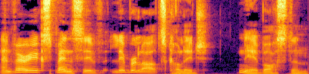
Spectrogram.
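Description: A man with a London accent talks at a moderate pace, his pitch swinging very widely, with vocal fry. The recording is very clean, with a silent background. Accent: British English (London). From England (London). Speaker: writer and essayist. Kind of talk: reading aloud. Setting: studio. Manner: halting, many fillers in conversation.

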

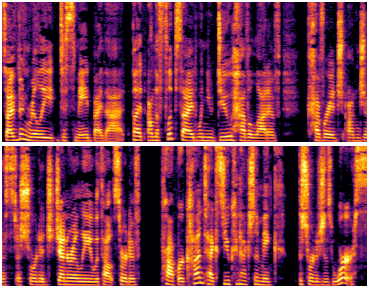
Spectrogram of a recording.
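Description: In an American accent, a woman with an unremarkable speaking voice talks at a moderate pace and medium pitch with ordinary pitch variation, on a very clean recording with a silent background. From US Pacific Northwest, Washington State. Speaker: journalist. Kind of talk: interview.

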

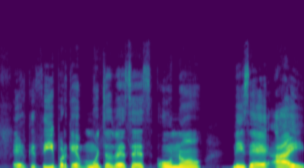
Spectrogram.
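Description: In a very clean recording over a silent background, a woman talks in a high voice. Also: dry, close sound with no echo. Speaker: podcast co-host. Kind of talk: casual chat.

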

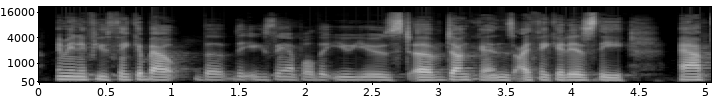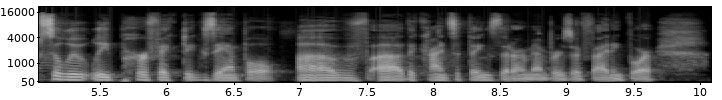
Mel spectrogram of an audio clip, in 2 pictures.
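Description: A woman's very deep, low pitch with vocal fry, fairly even intonation, a fairly quick pace and hardly any pauses. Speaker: union leader. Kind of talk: panel discussion. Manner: hesitant with fillers.

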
